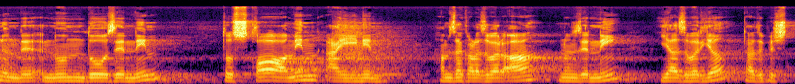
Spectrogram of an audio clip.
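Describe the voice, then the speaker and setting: A man's voice: on the high side, a little hiss or hum. A man teaching Quran reading, spelling out each letter and vowel patiently before reciting the whole phrase. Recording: echoey room, long reverb.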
